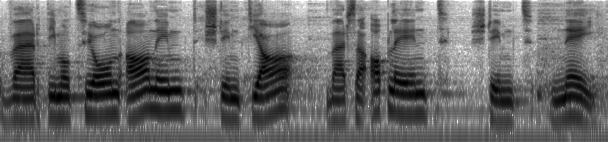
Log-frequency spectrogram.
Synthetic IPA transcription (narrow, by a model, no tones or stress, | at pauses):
vɛːɾdemot͡sjoːnɑːnɪmtʃtɪmtjɑː | væːɾsəʔɑb̥leːnt | ʃtɪmtneɪ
